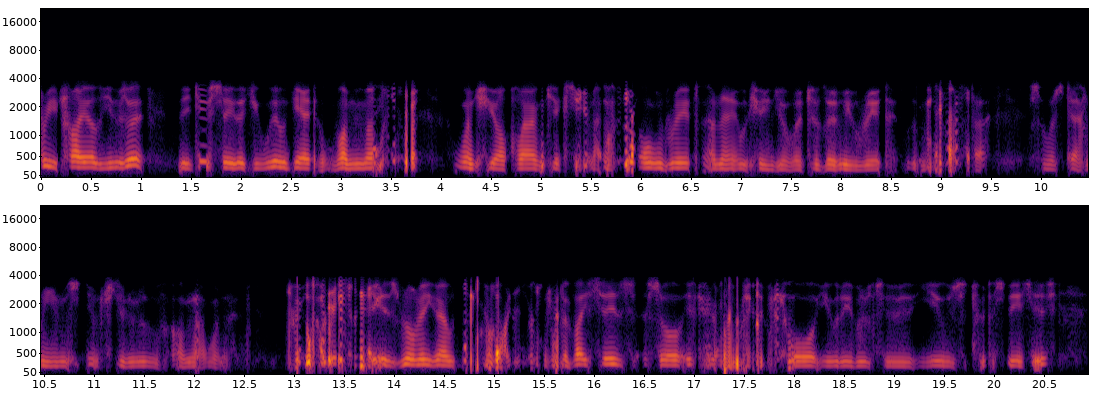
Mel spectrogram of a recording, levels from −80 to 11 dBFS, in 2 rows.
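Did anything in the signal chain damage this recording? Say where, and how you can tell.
Yes, at the codec stage. Throughout, the speech has passed through a Codec 2 vocoder at a rate that fits about 1.6 kbit/s. Only pitch, voicing, energy and envelope survive, and the decoder rebuilds everything from sine waves, so it sounds robotic and buzzy. On a spectrogram, unnaturally clean harmonic stacks sit within 150 Hz to 3.4 kHz.

Bit errors on digital voice radio, in the transmission link, corrupt the vocoder's frame parameters at 3.32–3.80 s (between "you will get one" and "once your plan"), 5.28–5.99 s, 8.76–9.34 s (after "the new rate the"), 13.04–13.90 s, 14.68–15.70 s and 17.00–18.02 s (between "devices so" and "you were able to"). Pitch, level and tone lurch into bleeps and warbles. On a spectrogram, harmonics jump from frame to frame, and the waveform shows abrupt, blocky level steps.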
